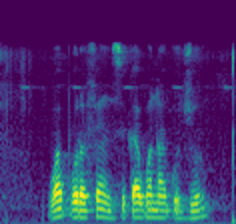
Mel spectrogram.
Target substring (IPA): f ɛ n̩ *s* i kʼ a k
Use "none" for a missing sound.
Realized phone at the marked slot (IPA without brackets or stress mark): s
